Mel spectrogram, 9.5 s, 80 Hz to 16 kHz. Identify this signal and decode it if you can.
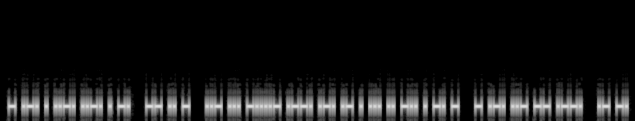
Morse code, heard as a keyed tone, about 36 wpm, 530 Hz. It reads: TREFFEN MIT US-PRAESIDENT TRUMP AN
